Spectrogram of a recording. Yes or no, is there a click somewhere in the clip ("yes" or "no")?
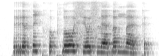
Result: no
